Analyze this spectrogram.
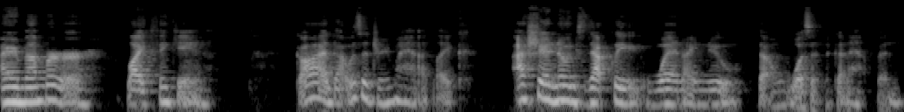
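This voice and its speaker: Speaking at a fairly slow pace, a woman uses a medium-pitched, somewhat breathy voice with fairly even intonation and big swings in loudness. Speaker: podcast host. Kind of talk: casual chat.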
